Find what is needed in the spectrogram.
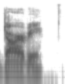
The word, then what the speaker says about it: D'Arby: So that's, Terrence Trent D'Arby. I believe it's pronounced Darby.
